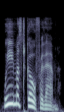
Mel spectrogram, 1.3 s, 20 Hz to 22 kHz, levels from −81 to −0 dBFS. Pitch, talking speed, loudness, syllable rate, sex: 205 Hz, 235 wpm, -15 LUFS, 4.7 syllables/s, female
